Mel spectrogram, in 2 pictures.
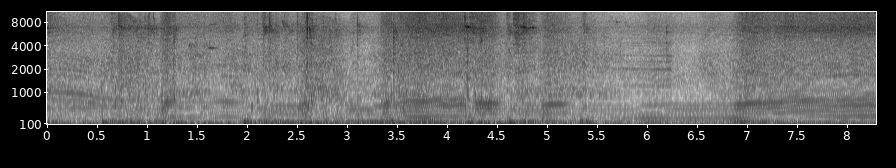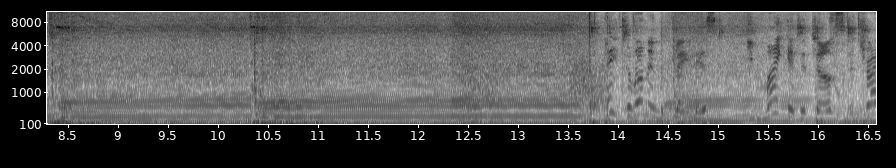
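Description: A Toyota driven hard in the racing game The Crew Motorfest, a loud, continuous engine note rising and falling through gear changes with tire squeal in corners, a voice talking over it throughout.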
